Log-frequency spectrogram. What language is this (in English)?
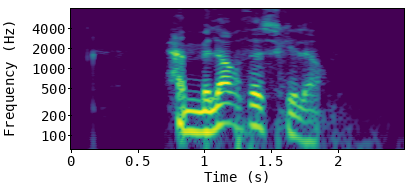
Kabyle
